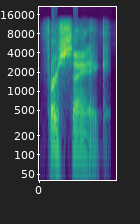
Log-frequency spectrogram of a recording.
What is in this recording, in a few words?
"forsake", American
